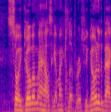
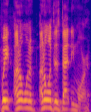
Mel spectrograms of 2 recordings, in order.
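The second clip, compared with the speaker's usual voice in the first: higher, louder imitation of a panicking kid; mock protest; 4 semitones higher, 6 dB louder, faster than usual. Ten-year-old backing out of the haircut bet, mock protest.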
